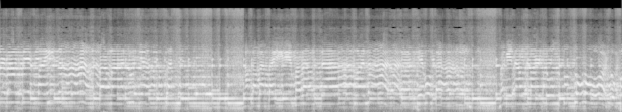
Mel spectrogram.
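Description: A woman singing a Tausug kissa (sung narrative) in a wavering, ornamented voice over electronic keyboard accompaniment with a xylophone-like tone in the manner of the gabbang.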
